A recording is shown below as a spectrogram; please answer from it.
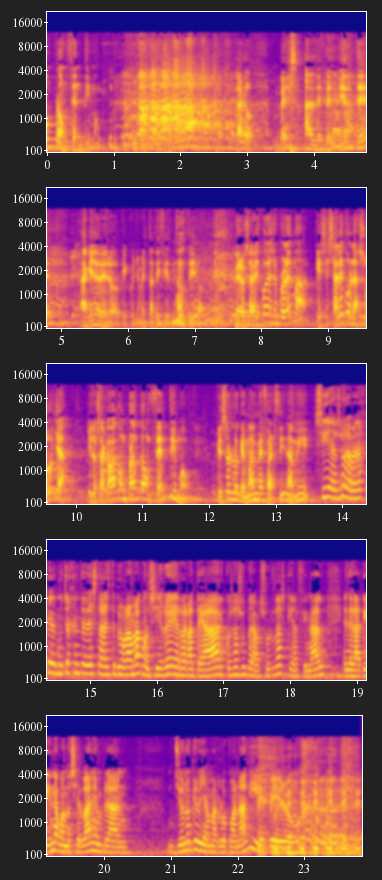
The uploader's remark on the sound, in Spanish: con un directo en Madrid desde las octavas Jornadas de Podcasting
